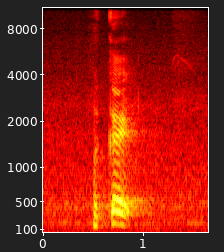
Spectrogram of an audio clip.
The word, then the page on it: Hmɨkẽr: Ishir Chamacoco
